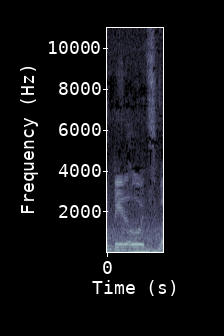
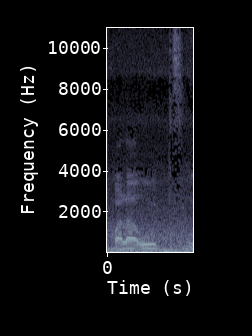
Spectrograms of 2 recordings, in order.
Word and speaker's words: Pala Otak: We purposely call it like the Pale Oats, but if you like try to pronounce it in Malay, it's called Pala Oats.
